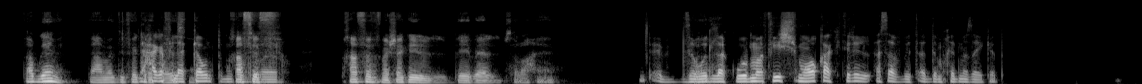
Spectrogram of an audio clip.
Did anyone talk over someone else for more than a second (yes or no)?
yes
